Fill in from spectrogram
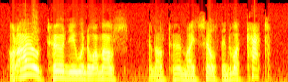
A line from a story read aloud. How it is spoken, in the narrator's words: Jenna snapped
